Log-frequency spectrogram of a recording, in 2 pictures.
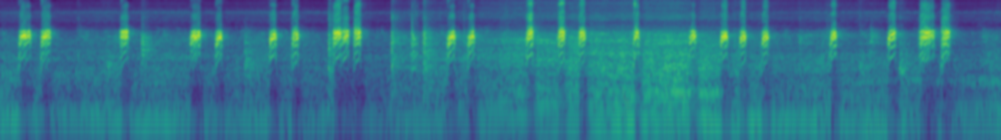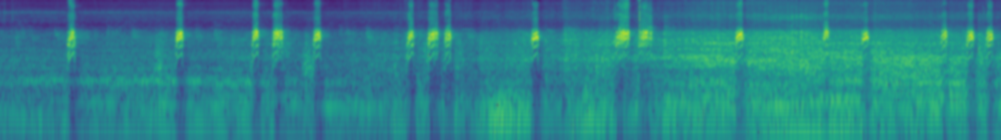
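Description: Young caged birds giving short, sharp calls, repeated at irregular intervals, over a low engine hum that grows louder in the last several seconds.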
